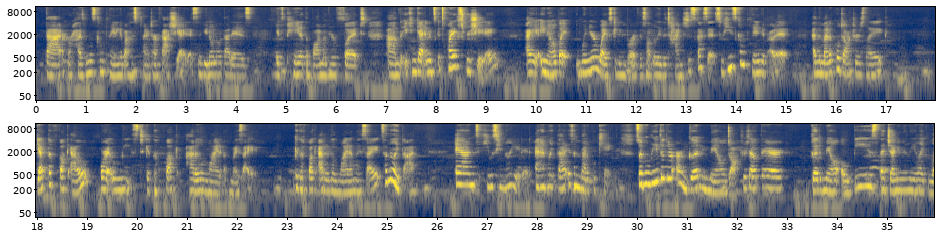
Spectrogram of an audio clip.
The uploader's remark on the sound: You can totally hear my neighbours music in the background of this episode. Apologies for the background noise in advance!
